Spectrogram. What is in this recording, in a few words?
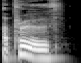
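"approve", British English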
